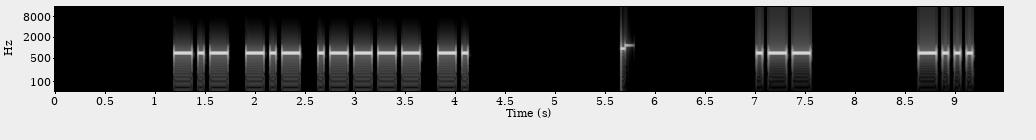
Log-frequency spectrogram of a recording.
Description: Morse code, heard as a keyed tone, about 20 wpm, spaced as for 13 wpm, 700 Hz. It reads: KK1N WB
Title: USA Call Signs - 6x Character Spacing - 20wpm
